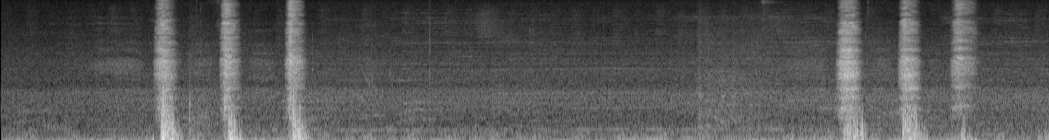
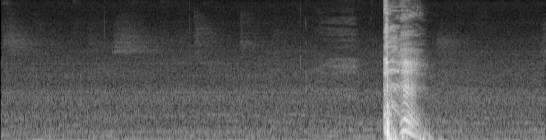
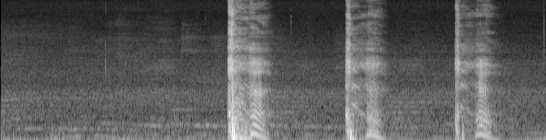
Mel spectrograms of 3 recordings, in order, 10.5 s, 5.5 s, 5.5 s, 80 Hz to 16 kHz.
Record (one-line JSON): {"exhalation_length": "10.5 s", "exhalation_amplitude": 19176, "exhalation_signal_mean_std_ratio": 0.41, "cough_length": "5.5 s", "cough_amplitude": 32768, "cough_signal_mean_std_ratio": 0.26, "three_cough_length": "5.5 s", "three_cough_amplitude": 32768, "three_cough_signal_mean_std_ratio": 0.29, "survey_phase": "beta (2021-08-13 to 2022-03-07)", "age": "45-64", "gender": "Male", "wearing_mask": "No", "symptom_none": true, "smoker_status": "Never smoked", "respiratory_condition_asthma": true, "respiratory_condition_other": false, "recruitment_source": "REACT", "submission_delay": "2 days", "covid_test_result": "Negative", "covid_test_method": "RT-qPCR"}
